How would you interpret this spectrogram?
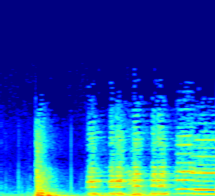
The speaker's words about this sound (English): With that, he bangs the door and leaves.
